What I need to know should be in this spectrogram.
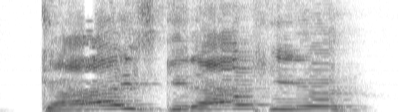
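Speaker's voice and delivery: very slow, high, thundering, booming voice. A player casts a spell to amplify their voice and calls the group, booming voice. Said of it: "my voice booms up to three times louder".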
